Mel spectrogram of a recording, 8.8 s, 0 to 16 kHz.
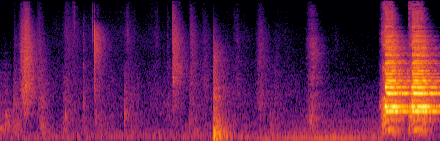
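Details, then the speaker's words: Replica Countach kit car on 1986 Fiero GT chassis, air horn with 3000-series trumpets swapped in for 6000-series: two short loud bright blasts, slightly higher pitch than the 6000s for a vintage Italian tone; horn working as it should. "I'm sure you notice the difference in the pitch to 3000 series is a little bit higher pitch which gives more than that vintage Italian the sound"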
